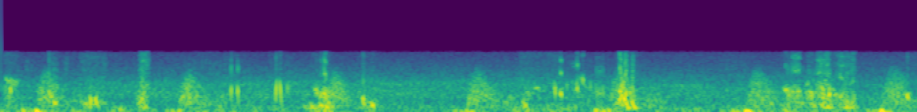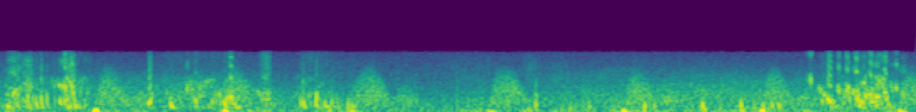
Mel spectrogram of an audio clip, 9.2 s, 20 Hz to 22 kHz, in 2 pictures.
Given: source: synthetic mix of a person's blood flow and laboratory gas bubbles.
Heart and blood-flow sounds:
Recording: Doppler ultrasound of blood flow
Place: subclavian vein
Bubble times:
0.01-0.10 s: bubbles
0.24-0.30 s: bubbles
0.40-0.53 s: bubbles
0.67-0.76 s: bubbles
1.12-1.23 s: bubbles
1.34-1.47 s: bubbles
1.51-1.70 s: bubbles
1.78-1.90 s: bubbles
2.58-3.02 s: bubbles
3.05-3.21 s: bubbles
3.89-4.30 s: bubbles
4.50-5.05 s: bubbles
5.30-5.81 s: bubbles
5.85-5.97 s: bubbles
6.06-6.39 s: bubbles
8.61-9.12 s: bubbles
From the record:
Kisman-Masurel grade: 232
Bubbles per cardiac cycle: several, 3 to 8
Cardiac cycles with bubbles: 50 to 99%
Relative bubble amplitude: moderate (0.250 to 0.450)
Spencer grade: 3 (all of the cardiac periods contain showers or single bubble signals, but not dominating or overriding the cardiac motion signals)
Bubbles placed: anywhere in the cardiac cycle

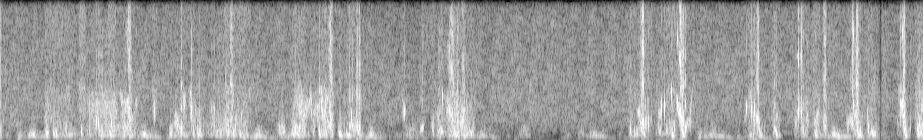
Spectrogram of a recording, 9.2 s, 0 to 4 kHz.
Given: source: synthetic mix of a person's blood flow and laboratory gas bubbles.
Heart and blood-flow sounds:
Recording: Doppler ultrasound of blood flow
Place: precordium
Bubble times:
0.00-0.03 s: bubbles
0.43-0.70 s: bubbles
0.78-1.39 s: bubbles
1.51-1.59 s: bubbles
1.69-2.51 s: bubbles
2.76-3.64 s: bubbles
4.02-4.08 s: bubbles
4.20-4.27 s: bubbles
4.30-4.76 s: bubbles
6.28-6.52 s: bubbles
6.55-6.93 s: bubbles
7.43-7.66 s: bubbles
7.72-7.83 s: bubbles
7.93-8.28 s: bubbles
8.44-8.76 s: bubbles
8.96-9.11 s: bubbles
9.14-9.24 s: bubbles
From the record:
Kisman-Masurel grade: 333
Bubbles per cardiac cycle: rolling drumbeat, 9 or more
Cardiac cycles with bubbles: 50 to 99%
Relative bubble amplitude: loud (0.450 to 0.775)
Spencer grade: 3 (all of the cardiac periods contain showers or single bubble signals, but not dominating or overriding the cardiac motion signals)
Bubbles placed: only in the low amplitude regions of the cardiac cycle

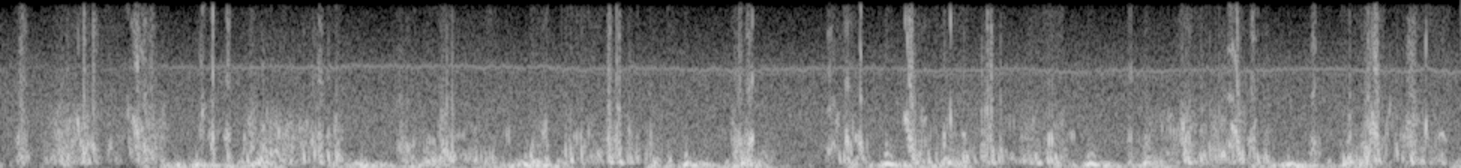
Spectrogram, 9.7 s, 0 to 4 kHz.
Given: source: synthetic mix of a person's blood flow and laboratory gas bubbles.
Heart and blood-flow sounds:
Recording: Doppler ultrasound of blood flow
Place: precordium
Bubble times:
0.10-0.21 s: bubbles
0.28-1.13 s: bubbles
1.31-2.33 s: bubbles
2.63-3.34 s: bubbles
3.36-3.42 s: bubbles
3.50-3.69 s: bubbles
3.73-4.51 s: bubbles
4.86-5.06 s: bubbles
5.50-5.82 s: bubbles
6.00-7.18 s: bubbles
7.51-7.69 s: bubbles
7.72-8.49 s: bubbles
8.71-8.81 s: bubbles
8.92-9.67 s: bubbles
From the record:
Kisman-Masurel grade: 444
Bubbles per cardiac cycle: continuous sound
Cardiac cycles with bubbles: 100%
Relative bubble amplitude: maximal (0.775 to 0.999)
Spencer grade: 4 (maximum detectable bubble signal sounding continuously throughout systole and diastole of every cardiac period, and overriding the amplitude of the normal cardiac signals)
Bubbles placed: only in the low amplitude regions of the cardiac cycle

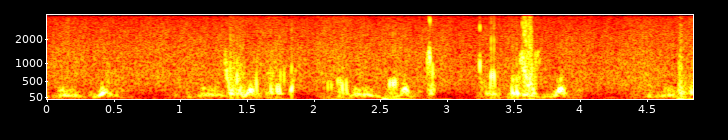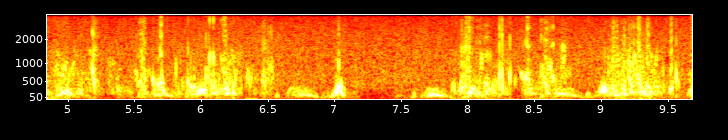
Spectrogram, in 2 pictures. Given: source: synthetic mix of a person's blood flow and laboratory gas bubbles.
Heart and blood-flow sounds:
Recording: Doppler ultrasound of blood flow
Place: precordium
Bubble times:
1.31-1.88 s: bubbles
2.07-2.29 s: bubbles
2.54-2.65 s: bubbles
2.81-2.93 s: bubbles
3.22-3.40 s: bubbles
3.45-3.71 s: bubbles
4.73-5.75 s: bubbles
5.78-6.56 s: bubbles
7.86-8.79 s: bubbles
9.01-9.69 s: bubbles
From the record:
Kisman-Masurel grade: 332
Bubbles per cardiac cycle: rolling drumbeat, 9 or more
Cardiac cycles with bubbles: 50 to 99%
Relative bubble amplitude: moderate (0.250 to 0.450)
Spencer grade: 3 (all of the cardiac periods contain showers or single bubble signals, but not dominating or overriding the cardiac motion signals)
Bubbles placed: anywhere in the cardiac cycle

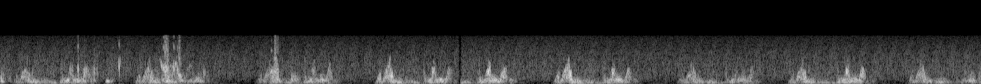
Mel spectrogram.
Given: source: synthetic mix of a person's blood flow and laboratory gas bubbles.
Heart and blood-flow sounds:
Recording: Doppler ultrasound of blood flow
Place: precordium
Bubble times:
0.00-0.14 s: bubbles
0.76-1.00 s: bubbles
1.04-1.23 s: bubbles
1.55-1.94 s: bubbles
2.02-2.07 s: bubbles
2.67-2.83 s: bubbles
2.90-3.02 s: bubbles
From the record:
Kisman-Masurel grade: 222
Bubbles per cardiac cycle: several, 3 to 8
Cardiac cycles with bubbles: 10 to 50%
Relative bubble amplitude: moderate (0.250 to 0.450)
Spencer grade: 2 (many but less than half of the cardiac periods contain bubble signals, singularly or in groups)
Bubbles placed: anywhere in the cardiac cycle

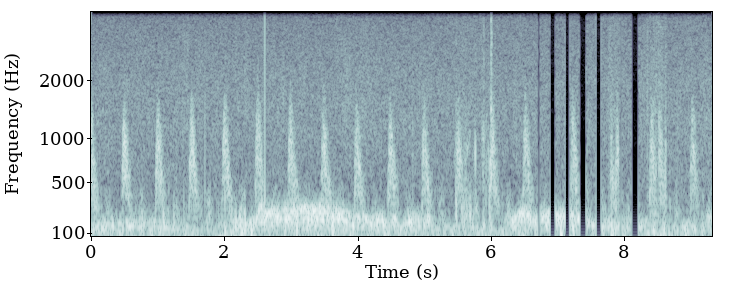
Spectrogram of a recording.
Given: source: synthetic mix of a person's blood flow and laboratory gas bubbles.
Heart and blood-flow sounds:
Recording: Doppler ultrasound of blood flow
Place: subclavian vein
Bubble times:
5.44-6.06 s: bubbles
From the record:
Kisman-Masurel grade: 211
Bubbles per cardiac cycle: several, 3 to 8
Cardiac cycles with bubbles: 1 to 10%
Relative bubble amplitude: barely perceptible (0.100 to 0.250)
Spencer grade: 1 (occasional bubble signal discernible with the cardiac motion signal, with majority of cardiac periods free of bubbles)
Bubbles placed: anywhere in the cardiac cycle

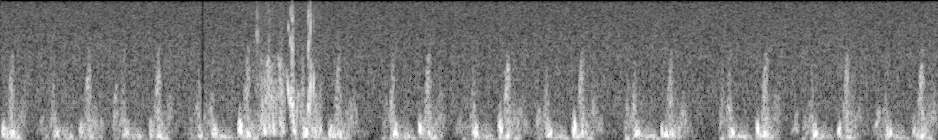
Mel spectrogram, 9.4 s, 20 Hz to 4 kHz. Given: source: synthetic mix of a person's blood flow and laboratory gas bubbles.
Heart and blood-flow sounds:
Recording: Doppler ultrasound of blood flow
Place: precordium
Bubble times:
2.53-3.00 s: bubbles
3.04-3.23 s: bubbles
From the record:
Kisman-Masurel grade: 212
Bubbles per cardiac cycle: several, 3 to 8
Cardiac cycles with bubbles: 1 to 10%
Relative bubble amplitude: moderate (0.250 to 0.450)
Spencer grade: 1 (occasional bubble signal discernible with the cardiac motion signal, with majority of cardiac periods free of bubbles)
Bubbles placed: only in the low amplitude regions of the cardiac cycle

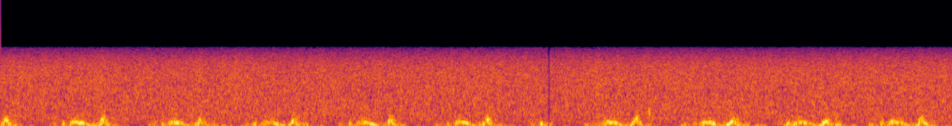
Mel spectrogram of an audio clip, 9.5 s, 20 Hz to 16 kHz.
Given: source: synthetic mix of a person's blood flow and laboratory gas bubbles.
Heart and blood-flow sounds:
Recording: Doppler ultrasound of blood flow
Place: precordium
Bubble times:
6.46-6.53 s: bubbles
From the record:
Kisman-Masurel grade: 112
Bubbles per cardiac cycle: 1 to 2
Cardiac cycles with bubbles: 1 to 10%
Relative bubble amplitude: moderate (0.250 to 0.450)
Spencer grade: 1 (occasional bubble signal discernible with the cardiac motion signal, with majority of cardiac periods free of bubbles)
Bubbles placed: only in the low amplitude regions of the cardiac cycle

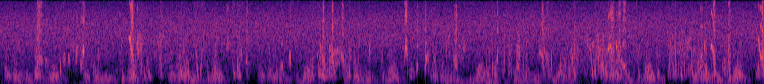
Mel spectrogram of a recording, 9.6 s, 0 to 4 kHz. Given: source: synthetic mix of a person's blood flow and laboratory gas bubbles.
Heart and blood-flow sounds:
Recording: Doppler ultrasound of blood flow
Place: precordium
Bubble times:
0.41-0.62 s: bubbles
0.72-1.09 s: bubbles
1.58-2.14 s: bubbles
2.19-2.56 s: bubbles
2.82-3.14 s: bubbles
3.43-3.67 s: bubbles
3.87-4.56 s: bubbles
4.59-4.65 s: bubbles
5.03-5.26 s: bubbles
5.29-5.46 s: bubbles
5.58-5.83 s: bubbles
6.05-6.26 s: bubbles
6.71-6.93 s: bubbles
6.97-7.25 s: bubbles
7.31-8.01 s: bubbles
8.19-8.28 s: bubbles
8.32-9.15 s: bubbles
9.42-9.56 s: bubbles
From the record:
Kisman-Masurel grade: 343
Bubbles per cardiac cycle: rolling drumbeat, 9 or more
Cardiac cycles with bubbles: 100%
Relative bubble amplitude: loud (0.450 to 0.775)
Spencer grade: 3 (all of the cardiac periods contain showers or single bubble signals, but not dominating or overriding the cardiac motion signals)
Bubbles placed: only in the low amplitude regions of the cardiac cycle

